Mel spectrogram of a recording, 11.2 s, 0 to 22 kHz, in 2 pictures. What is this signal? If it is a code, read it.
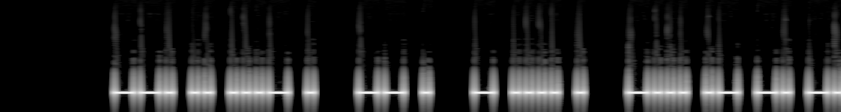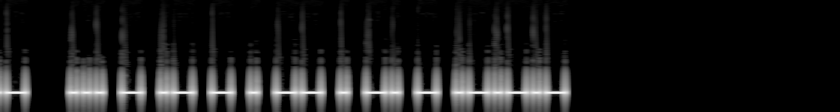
Morse code, heard as a keyed tone, about 28 wpm, 700 Hz. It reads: GIVE ME THE BANK STATEMENT.
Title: Sentences from Top 1200 Words 28wpm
